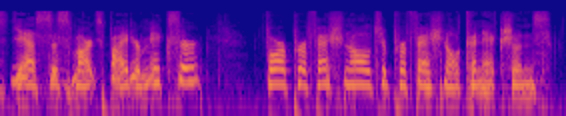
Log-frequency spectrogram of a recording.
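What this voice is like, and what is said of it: Raspy voice. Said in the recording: “forgive my raspy voice ... allergies in the winter ... it has really affected my voice”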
